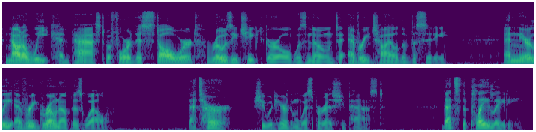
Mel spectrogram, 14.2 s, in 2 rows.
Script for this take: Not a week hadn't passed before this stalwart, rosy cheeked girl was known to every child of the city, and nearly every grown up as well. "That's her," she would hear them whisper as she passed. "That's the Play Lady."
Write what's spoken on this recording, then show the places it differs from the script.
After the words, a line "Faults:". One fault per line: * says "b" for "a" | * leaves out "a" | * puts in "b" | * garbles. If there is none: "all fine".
Not a week had passed before this stalwart, rosy cheeked girl was known to every child of the city, and nearly every grown up as well. "That's her," she would hear them whisper as she passed. "That's the Play Lady."
Faults:
* says "had" for "hadn't"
